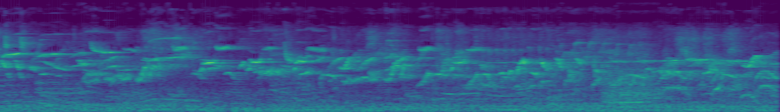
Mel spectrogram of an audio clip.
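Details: White-rumped shama singing: a continuous rich medley of varied whistles, rapid trills and chattering notes at mid to high pitch, dense and fluid throughout with no pauses.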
